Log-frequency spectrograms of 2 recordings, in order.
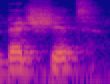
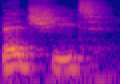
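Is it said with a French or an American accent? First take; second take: French; American. First: It is said with a French accent. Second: It is said with a plain American accent.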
